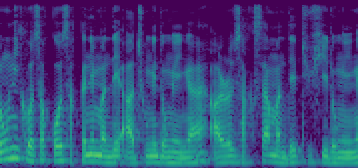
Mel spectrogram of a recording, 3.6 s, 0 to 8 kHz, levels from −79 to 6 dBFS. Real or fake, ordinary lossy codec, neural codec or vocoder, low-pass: real; none; none; 7.2 kHz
